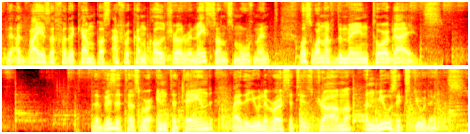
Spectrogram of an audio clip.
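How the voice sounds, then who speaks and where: A man giving scripted documentary narration in a measured, formal way. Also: on the low side.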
